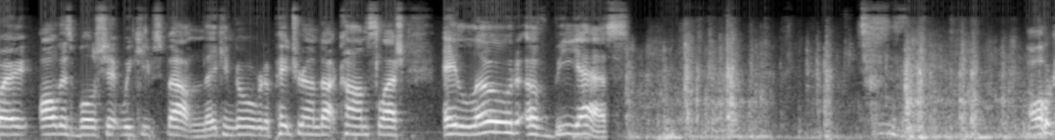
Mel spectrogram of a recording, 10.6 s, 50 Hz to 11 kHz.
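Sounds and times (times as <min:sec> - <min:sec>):
speech: 0:00.0 - 0:06.5, 0:08.6 - 0:09.4, 0:10.3 - 0:10.5
door being shut with a knock and rattle of the frame: 0:06.2 - 0:10.5
laughter: 0:08.6 - 0:09.2.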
